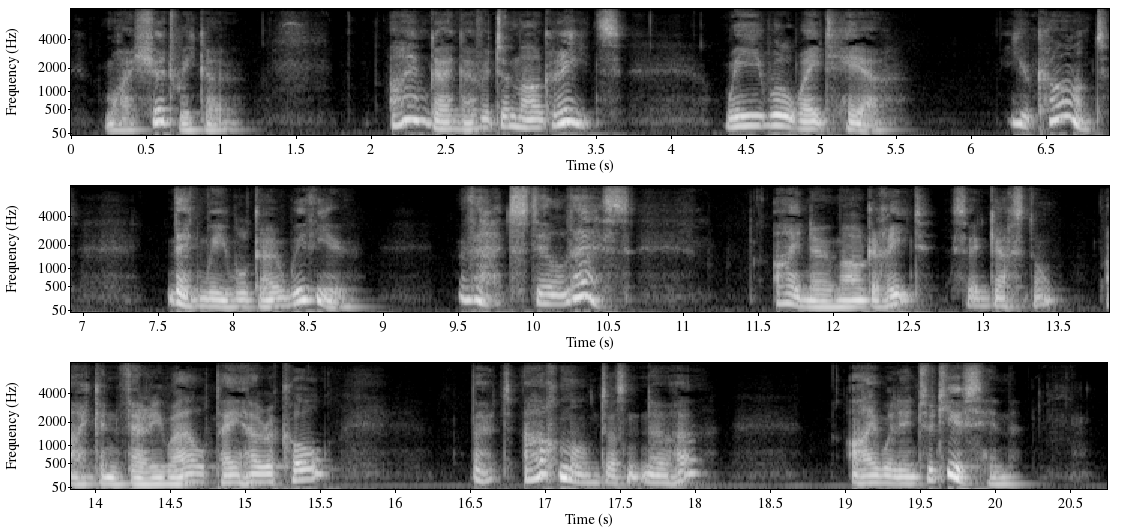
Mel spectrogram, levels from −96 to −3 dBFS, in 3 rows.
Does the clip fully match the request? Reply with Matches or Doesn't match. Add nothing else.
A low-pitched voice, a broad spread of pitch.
Matches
